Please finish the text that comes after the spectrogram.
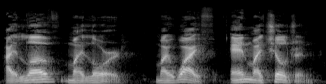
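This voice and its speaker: A man reading scripture from a formal translation in a deliberate, phrase-by-phrase manner. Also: deep voice, expressive, sharp tone. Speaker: scripture reader.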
